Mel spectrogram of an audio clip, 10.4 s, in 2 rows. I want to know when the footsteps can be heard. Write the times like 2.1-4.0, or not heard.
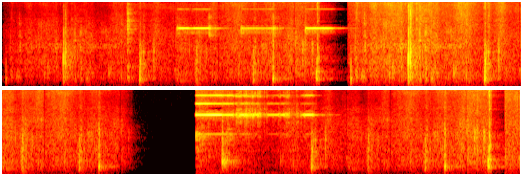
0.0-6.5, 8.0-10.3.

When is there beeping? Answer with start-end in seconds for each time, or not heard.
1.2-3.4, 7.1-8.3.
